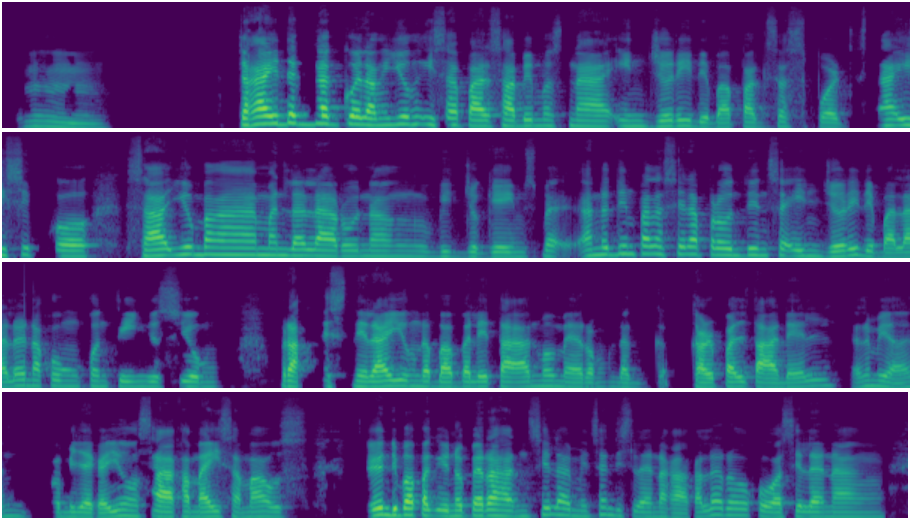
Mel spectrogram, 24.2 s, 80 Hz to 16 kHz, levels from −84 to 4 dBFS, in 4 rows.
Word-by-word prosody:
Mm. 125 -7 -10 0.9
Tsaka 210 +4 +10
idagdag 225 -1 +5
ko 215 - +8
lang 185 -2 +5
yung 205 +2 0
isa 190 -1 -1
pa 160 -4 +4
sabi 160 0 +1
mo 165 0 -4 0.2
na 150 -1 +1
injury, 155 +1 -4
'di 135 - -4
ba, 125 0 -2
'pag 130 -1 -5
sa 140 -2 -9
sports? 130 +1 -7 0.2
Naisip 180 +2 -2
ko 155 -1 0 0.2
sa 170 +1 +4
yung 205 +3 -1
mga 195 -1 +1
manlalaro 165 -4 0
ng 150 -2 -7
video 135 -2 -9
games, 135 +1 -6
may 155 - -5
ano 175 +4 -2
din 215 +2 -5
pala 215 -1 +1
sila, 210 0 -1
prone 185 -3 -1
din 180 -1 -2
sa - - -6
injury, 155 +1 -2
'di 150 -5 -5
ba? 125 - -1
Lalo 130 +5 0
na 160 - 0
kung 155 -2 -6
continuous 145 -2 -7
yung 135 -1 -3 0.4
practice - - +1
nila, 145 +1 +5
yung 160 -1 -2
nababalitaan 140 0 +1
mo 150 0 -4
merong 130 -1 -3
nag-ca 120 -2 -9 0.2
carpal 135 +1 +1
tunnel, 130 +7 0
alam 155 - -9
mo 155 - -5
yun, 125 +5 -6 0.3
pamilyar 135 -1 -2
ka 125 - +2
yung 155 +2 -1
sa 145 -4 +4
kamay 140 -1 +2
sa 135 - -3
mouse. 135 +1 -3 0.4
Ngayon 190 +1 +7
'di - - +4
ba, 185 -1 +8
'pag 165 -1 +2
inoperahan 155 0 +3
sila 185 +2 -2
minsan 155 +6 -8
hindi 165 - -9
sila 135 -2 -5
nakakalaro, 170 +9 -3
kuha 140 -4 +1
sila 140 +1 -1
ng 130 -1 -6
150 Hz, 185 wpm, -24 LUFS, 135-175 Hz, 0.9 s, Tsaka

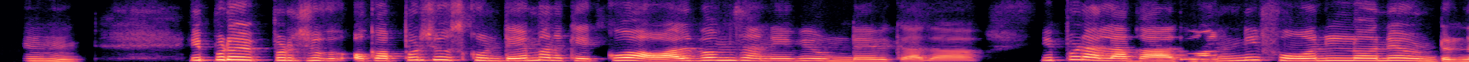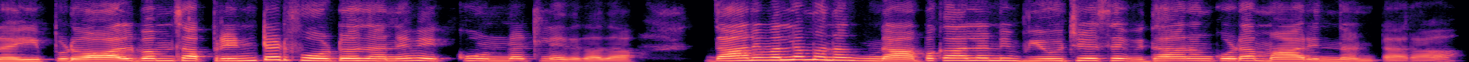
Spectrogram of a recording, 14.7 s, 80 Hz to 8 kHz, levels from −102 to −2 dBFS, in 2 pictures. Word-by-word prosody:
హుహు. 255 -3 -5 0.7
ఇప్పుడు 385 +3 +6
ఇప్పుడు 335 -2 -2
చు 320 - -1 0.2
ఒకప్పుడు 290 +6 -1
చూసుకుంటే, 325 -7 0
మనకెక్కువ 310 -1 0 0.2
ఆల్బమ్సనేవి 285 -1 0
ఉండేవి 235 -2 -6
కదా! 180 -2 -5 0.5
ఇప్పుడలా 340 -6 +2
కాదు 245 -1 +4
అన్ని 305 +8 -5
ఫోనుల్లోనే 300 +1 +1
ఉంటున్నాయి. 210 -4 -2
ఇప్పుడు 250 +3 0
ఆల్బమ్స్, 280 +3 +3
ఆ - - -8
ప్రింటెడ్ 310 +7 +1
ఫోటోసనేవెక్కువుండట్లేదు 270 -4 0
గదా! 180 +1 -6 0.5
దాని 310 +4 +3
వల్ల 380 +2 +4
మనం 350 -2 0
జ్ఞాపకాలని 300 +5 0
వ్యూ 260 +1 -2
చేసే 290 -1 +1
విధానం 260 +2 -3
కూడా 280 +2 +1
మారిందంటారా? 190 -8 -6
280 Hz, 125 wpm, -18 LUFS, 245-310 Hz, 0.7 s, ఇప్పుడు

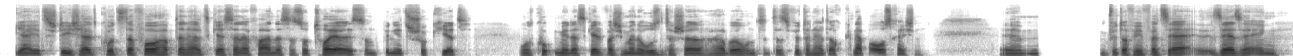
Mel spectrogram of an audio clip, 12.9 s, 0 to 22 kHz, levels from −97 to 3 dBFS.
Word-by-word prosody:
ja, 115 -3 +2
jetzt 100 0 -1
stehe 130 - +1
ich 125 +1 -2
halt 120 -1 +2
kurz 130 0 -1
davor, 125 +2 +5
habe 125 - 0
dann 120 -1 +1
halt 115 0 0
gestern 120 +1 +1
erfahren, 120 +1 +1
dass 115 0 -1
das 110 - -6
so 110 - -2
teuer 125 -5 +6
ist 135 -2 -3
und 110 +1 -8
bin 115 - -3
jetzt 110 - -2
schockiert - - -2 0.5
und 115 -2 -4
gucke - - -4
mir 120 -1 +1
das 110 -1 -1
Geld, 115 -1 0
was 115 -1 +1
ich - - -3
in - - -3
meiner 105 0 +1
Hosentasche 120 -5 -1 0.2
habe. 110 +2 +1
Und 110 -3 -6
das 105 - -5
wird 105 - -6
dann 110 - -4
halt 110 - -3
auch - - -3
knapp - - -2
ausreichen. 110 -4 -1 0.7
Ähm. 105 -1 -3 0.6
Wird 110 +2 -6
auf 120 - 0
jeden 130 -1 +1
Fall 125 -1 0
sehr 120 0 +3 0.2
sehr, 120 0 +6
sehr 115 -2 0
eng. 100 +1 -4
115 Hz, 225 wpm, -24 LUFS, 110-120 Hz, 0.7 s, teuer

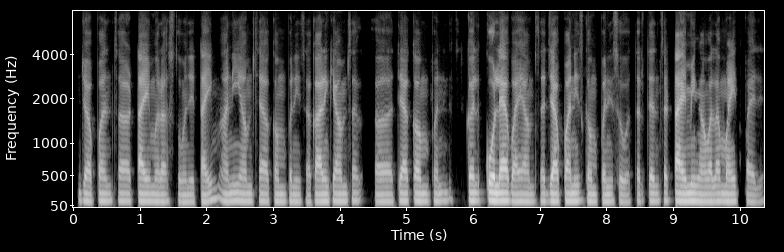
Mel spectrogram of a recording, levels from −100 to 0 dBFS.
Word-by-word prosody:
जापानचा 115 0 -2
timer 115 -1 +2
असतो 110 -1 -5
म्हणजे 105 0 -2
time 125 +9 -1
आणि 120 +1 0
आमच्या 115 0 -1
कंपनीचा. 110 -1 -3
कारण 110 0 +3
की 120 - -1
आमचा 115 +1 -1 0.3
अ, 110 0 -1
त्या 120 -1 +2
कंपनी 115 0 -1 0.3
कल 120 0 +2
कोलॅब 120 -2 +7
आहे 115 0 +1
आमचा 115 +1 -3
जापानीज 115 0 +2
कंपनीसोबत 110 -1 -2
तर 115 0 -5
त्यांचं 120 +1 -2
टायमिंग 115 -1 +5
आम्हाला 115 +1 +1
माहीत 115 0 +1
पाहिजे. 110 0 -6
115 Hz, 150 wpm, -23 LUFS, 110-120 Hz, 0.3 s, कोलॅब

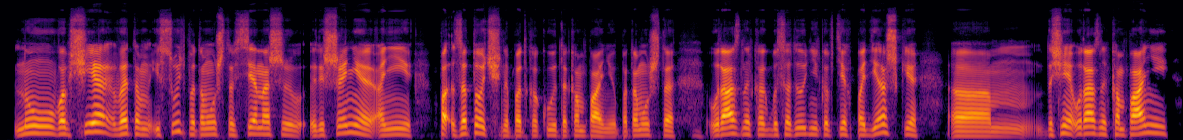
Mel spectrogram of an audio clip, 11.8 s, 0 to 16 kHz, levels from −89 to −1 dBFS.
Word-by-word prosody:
Ну, 185 +3 0
вообще 205 +5 +4
в 145 - -8
этом 170 -3 +2
и 150 - -8
суть, 230 +8 -6
потому 155 0 -3
что 150 -1 -4
все 170 +5 0
наши 155 -4 -1
решения, 180 +4 +1
они 145 0 -2 0.2
па - - +5
заточены 175 -5 0
под 130 0 -2
какую-то 130 0 -7
компанию. 120 -5 -1
Потому 135 +4 -4
что 130 -3 -2 0.3
у - - -4
разных 165 0 +5
как 150 -1 -4
бы 145 - -6
сотрудников 155 -1 -6
техподдержки, 155 0 -1 0.3
ам, 115 -3 0
точнее, 175 +4 +1
у - - -3
разных 175 -3 +4
компаний, 170 +4 +3
155 Hz, 150 wpm, -22 LUFS, 135-175 Hz, 0.3 s, па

